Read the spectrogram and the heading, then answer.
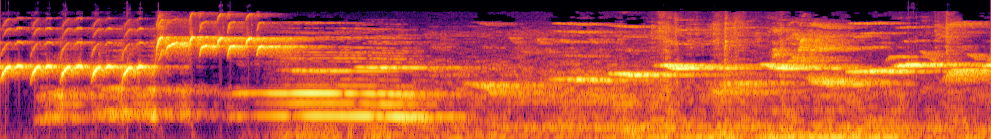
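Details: Brown-chested jungle flycatcher song used as a training recording to get caged birds singing: a fast run of ringing, repeated high notes, then long clear whistles at varied pitches, with a low background rumble toward the end.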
